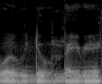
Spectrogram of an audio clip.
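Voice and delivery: put-on deep seductive voice. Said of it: "seduce someone ... talking with a really deep voice".

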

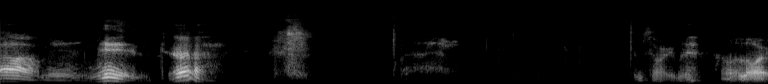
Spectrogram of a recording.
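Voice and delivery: tearful voice. Overcome while giving a testimony, apologizing to the listeners, crying. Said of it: "I'm about to share the tear".

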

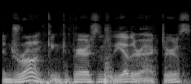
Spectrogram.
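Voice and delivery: ordinary delivery

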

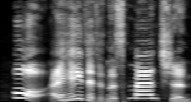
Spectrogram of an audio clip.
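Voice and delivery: very high, swooping, sing-song cartoon voice with Italian lilt. Speaker asked how Luigi differs from Mario, answering in a Luigi voice. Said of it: "Luigi is like".

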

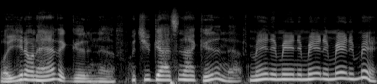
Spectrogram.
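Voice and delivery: quick, rattled-off tempting serpent voice. Speaking about temptation, acting out the voice of the serpent. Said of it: "That's the voice of the serpent".

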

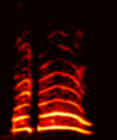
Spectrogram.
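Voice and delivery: slow, swooping, stretched-out sing-song delivery. Reacting to a record news item, delivery copied from The Longest Yard. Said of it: "why'd you say it like that?".

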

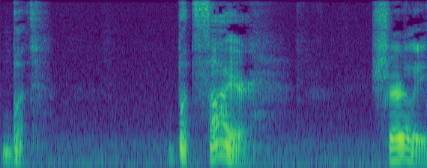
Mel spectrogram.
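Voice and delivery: stammering halting start, stuttered words breaking off. Narrator reads a general on his knees before the monarch, stuttering. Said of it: "he stuttered".

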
